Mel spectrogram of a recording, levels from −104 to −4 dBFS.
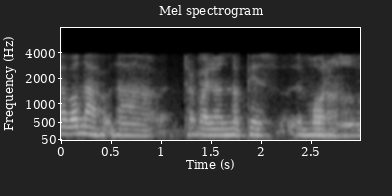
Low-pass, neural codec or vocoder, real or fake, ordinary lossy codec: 7.2 kHz; codec, 16 kHz, 2 kbps, X-Codec, HuBERT features, trained on LibriSpeech; fake; AAC, 16 kbps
